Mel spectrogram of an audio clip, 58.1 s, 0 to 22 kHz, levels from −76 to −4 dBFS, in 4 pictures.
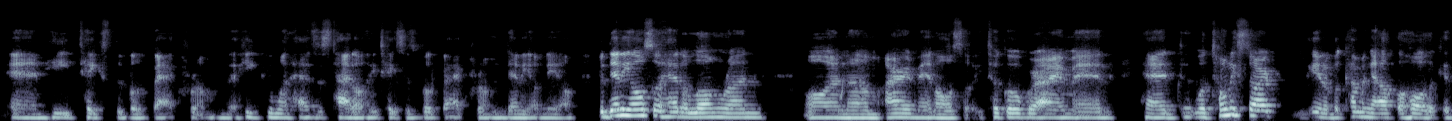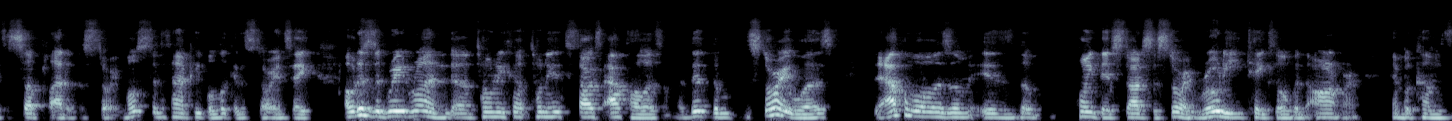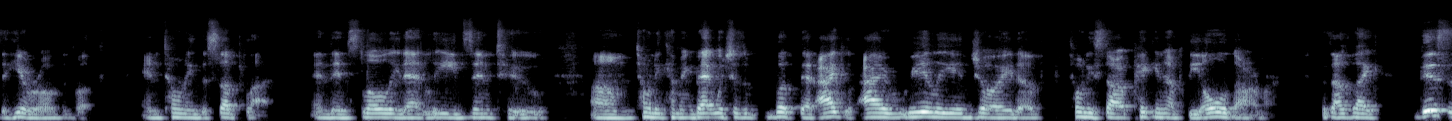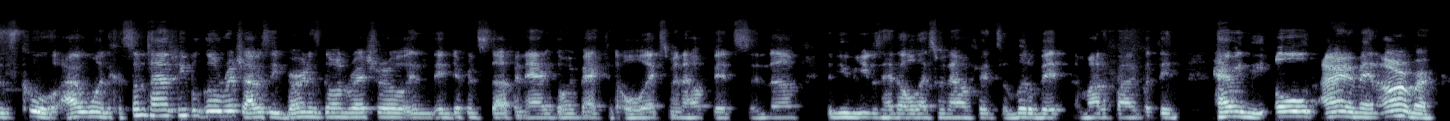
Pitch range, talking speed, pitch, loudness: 120-145 Hz, 190 wpm, 130 Hz, -22 LUFS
